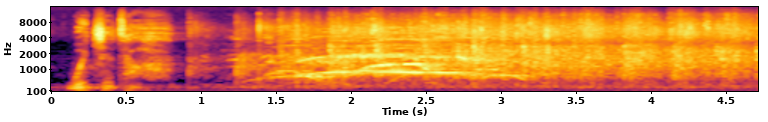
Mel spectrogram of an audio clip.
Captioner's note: audience applause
